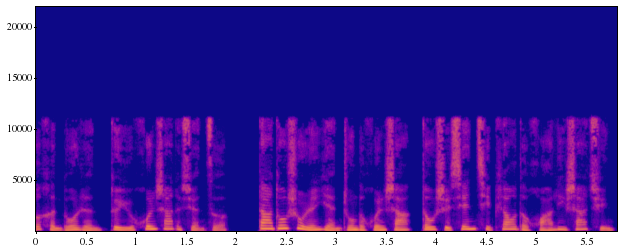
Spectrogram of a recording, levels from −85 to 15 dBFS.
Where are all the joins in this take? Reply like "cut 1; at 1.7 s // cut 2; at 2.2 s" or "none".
cut 1; at 4.6 s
